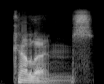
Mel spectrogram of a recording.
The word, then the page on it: calends: British English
